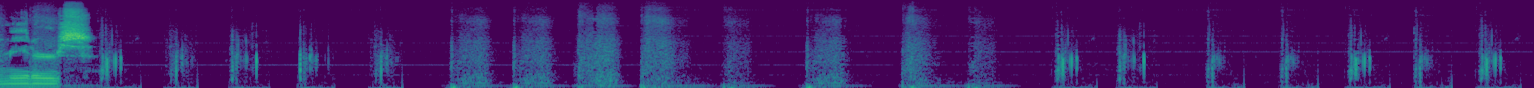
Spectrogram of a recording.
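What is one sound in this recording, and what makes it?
Footsteps crunch steadily on dry, gritty ground at a walking pace.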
